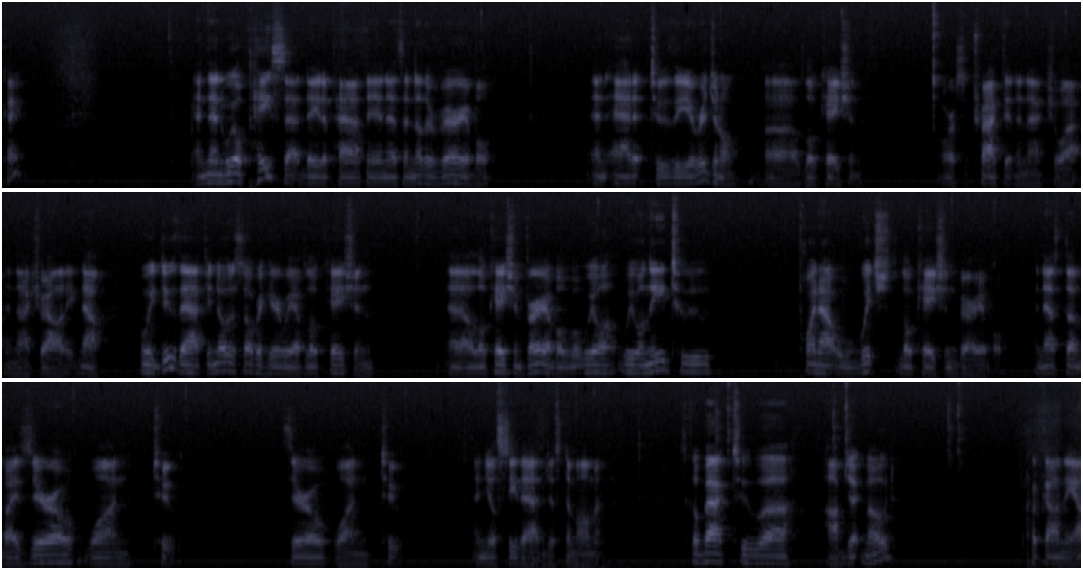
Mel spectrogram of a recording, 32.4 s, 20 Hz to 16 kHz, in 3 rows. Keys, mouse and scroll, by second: 28.6-31.1 drag, 28.6-31.1 middle drag, 28.6-31.1 right drag.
